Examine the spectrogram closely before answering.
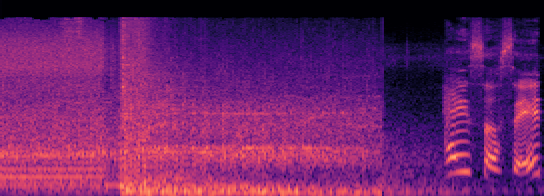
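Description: A sports car engine revs and roars.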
